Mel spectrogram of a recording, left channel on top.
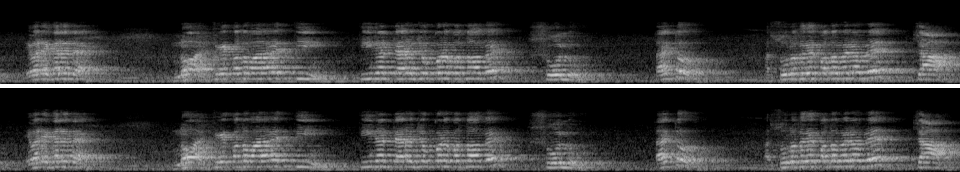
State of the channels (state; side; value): normal; both; correlation 0.20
